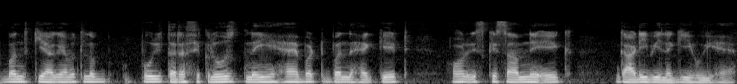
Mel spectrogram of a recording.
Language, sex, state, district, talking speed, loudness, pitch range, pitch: Hindi, male, Himachal Pradesh, Shimla, 185 wpm, -16 LUFS, 110-120 Hz, 115 Hz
